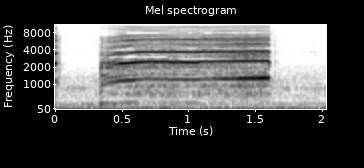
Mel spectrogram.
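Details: A peregrine falcon visiting a nest gives one harsh, drawn-out scream, rough and strongly harmonic, held at a steady high pitch for just over a second; nothing else is heard.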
